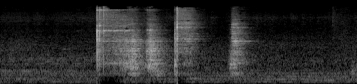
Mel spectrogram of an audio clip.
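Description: A metal tool scrapes harshly against a steel plate in a few short bursts.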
